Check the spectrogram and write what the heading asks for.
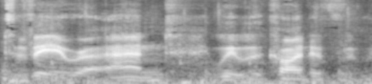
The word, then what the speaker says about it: Tavira: But I think it's called Tavira, and we were kind of read about it.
